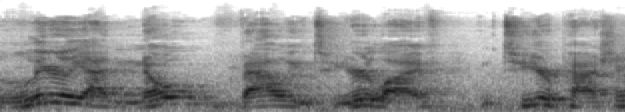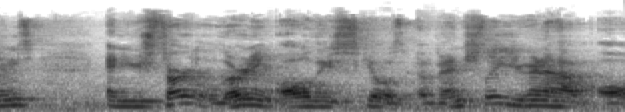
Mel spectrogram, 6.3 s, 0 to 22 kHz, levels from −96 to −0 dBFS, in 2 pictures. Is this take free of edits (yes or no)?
yes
